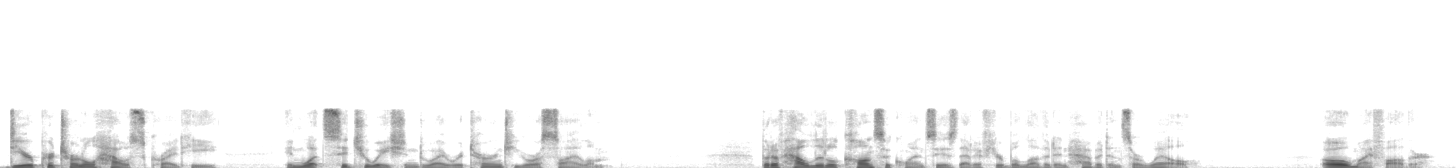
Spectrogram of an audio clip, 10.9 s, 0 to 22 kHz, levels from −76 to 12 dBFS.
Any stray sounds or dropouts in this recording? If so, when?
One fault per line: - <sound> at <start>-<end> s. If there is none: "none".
none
